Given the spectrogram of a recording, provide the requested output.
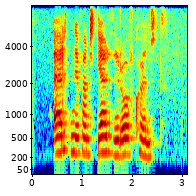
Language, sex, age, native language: Icelandic, female, 9, Icelandic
